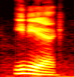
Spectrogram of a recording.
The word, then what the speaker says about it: ENIAC: He's got an Enyaq. – Yeah, the original computer. – Yeah, geez. – Oh, ENIAC. – Oh, did I pronounce it wrong? – I knew what you were talking about.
